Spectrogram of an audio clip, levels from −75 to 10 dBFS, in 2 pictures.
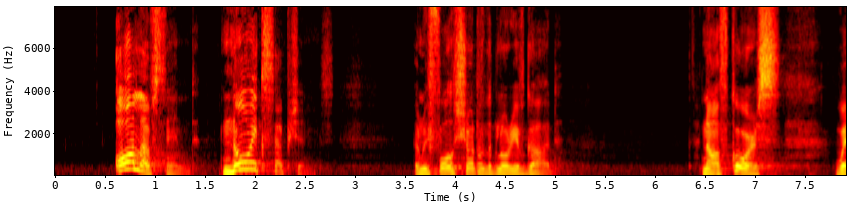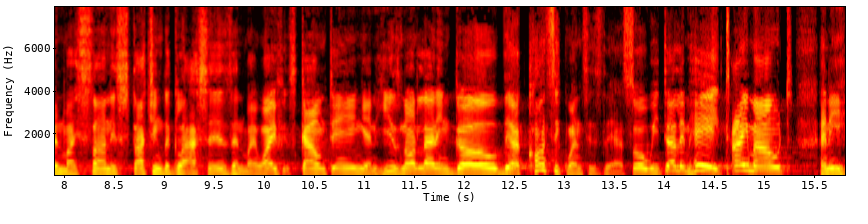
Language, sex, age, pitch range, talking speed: English, male, 40-59, 150-205 Hz, 180 wpm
